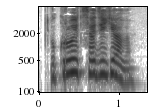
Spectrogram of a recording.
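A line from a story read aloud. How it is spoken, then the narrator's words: Barked. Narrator (Russian): рявкнул я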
